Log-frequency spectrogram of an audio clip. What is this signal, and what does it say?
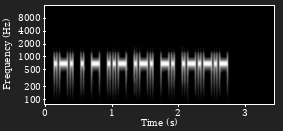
Morse code, heard as a keyed tone, about 30 wpm, 700 Hz. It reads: RETURN.
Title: Sentences from Top 1000 Words - Review Part 1 - 30wpm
